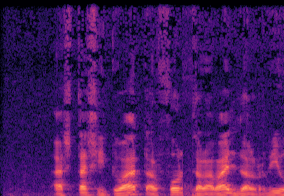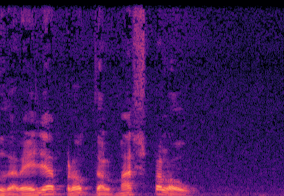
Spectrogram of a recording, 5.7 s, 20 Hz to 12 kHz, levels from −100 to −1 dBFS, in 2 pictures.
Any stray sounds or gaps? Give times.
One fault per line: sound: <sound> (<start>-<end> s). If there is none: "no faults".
sound: dropout (1.8-1.9 s)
